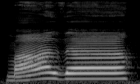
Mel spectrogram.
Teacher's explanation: ذال کو سافٹ پڑھنا ہے، زبان کو باہر کیجئے، پھر ادا ہو جائے گا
